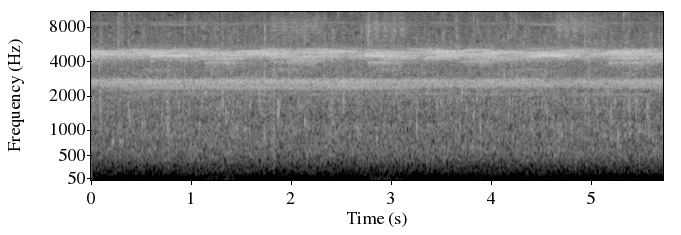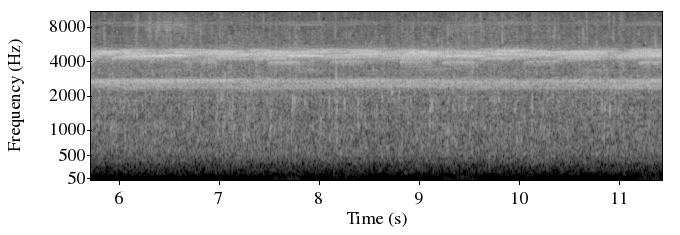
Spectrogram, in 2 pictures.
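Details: Crickets calling in a forest beside a small river: two steady, unbroken high-pitched trills, one shrill and one slightly lower, hold throughout while a stream trickles and babbles underneath.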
